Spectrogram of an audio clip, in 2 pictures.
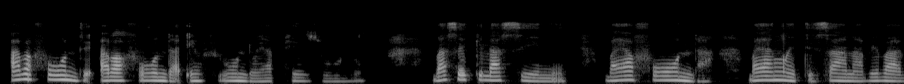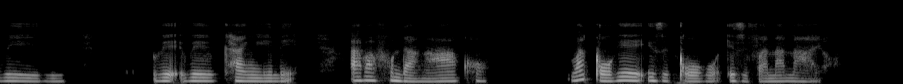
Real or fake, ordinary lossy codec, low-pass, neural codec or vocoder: real; AAC, 48 kbps; 7.2 kHz; none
